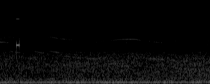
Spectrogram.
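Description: Faint whine of the FlightLineRC F7F-3 Tigercat's twin electric motors and propellers as the model rolls down the road, the pitch sliding down and back up with the throttle. A short high beep sounds about a fifth of a second in.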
